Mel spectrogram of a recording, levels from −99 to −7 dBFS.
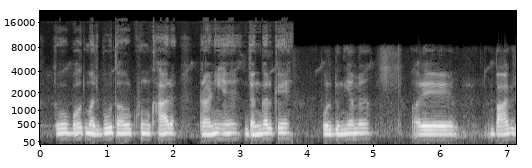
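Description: A call bitrate drop starts at 3.69 s and lasts to the end. The encoder, starved of bits, codes the speech coarsely, in a way that fits a fall from 32 to 11 kbps, and cuts everything above 8 kHz, leaving rough, muffled sound through to the end, at its worst for 2.26 s.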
